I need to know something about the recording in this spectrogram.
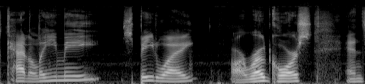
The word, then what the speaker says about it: Kyalami: we are at the I believe how you pronounce it is catalin me Speedway our Road course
